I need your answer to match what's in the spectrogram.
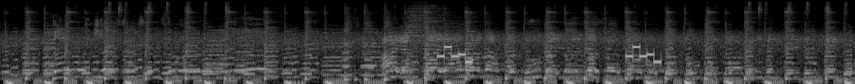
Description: Five-tone selective call (ZVEI), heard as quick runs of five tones, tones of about 70 ms, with a squelch burst at the end. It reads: 49451 49451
